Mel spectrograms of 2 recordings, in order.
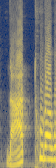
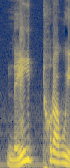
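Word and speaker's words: NATO: 나토라고 발음 안 하고 이것도 자음 하나, 모음 하나, 네이토라고 얘기를 해요.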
